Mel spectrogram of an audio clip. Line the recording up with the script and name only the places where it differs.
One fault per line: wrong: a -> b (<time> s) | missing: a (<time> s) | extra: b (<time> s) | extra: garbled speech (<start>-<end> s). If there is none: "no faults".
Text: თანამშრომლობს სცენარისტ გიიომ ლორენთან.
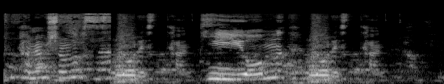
wrong: სცენარისტ -> ლორენთან (1.2 s)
